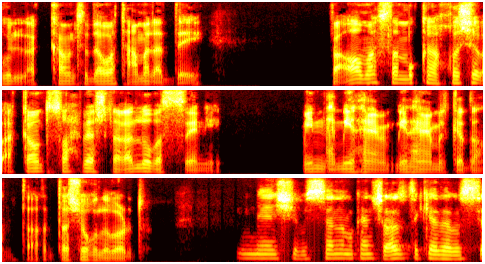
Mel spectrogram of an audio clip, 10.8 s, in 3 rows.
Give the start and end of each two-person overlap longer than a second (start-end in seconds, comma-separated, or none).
none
